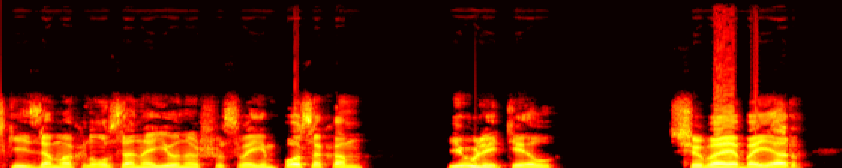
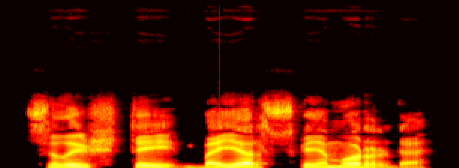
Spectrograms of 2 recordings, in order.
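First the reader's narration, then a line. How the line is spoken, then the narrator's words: Growl. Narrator (Russian): прорычал Виталик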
